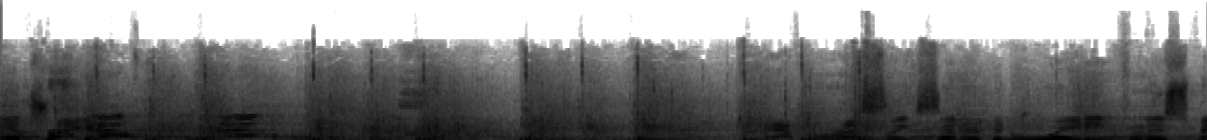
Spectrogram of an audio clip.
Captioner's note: applause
